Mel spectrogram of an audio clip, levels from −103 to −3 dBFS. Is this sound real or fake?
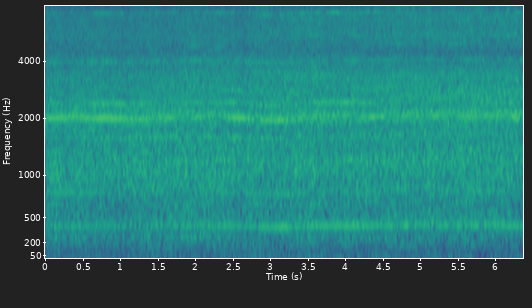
real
